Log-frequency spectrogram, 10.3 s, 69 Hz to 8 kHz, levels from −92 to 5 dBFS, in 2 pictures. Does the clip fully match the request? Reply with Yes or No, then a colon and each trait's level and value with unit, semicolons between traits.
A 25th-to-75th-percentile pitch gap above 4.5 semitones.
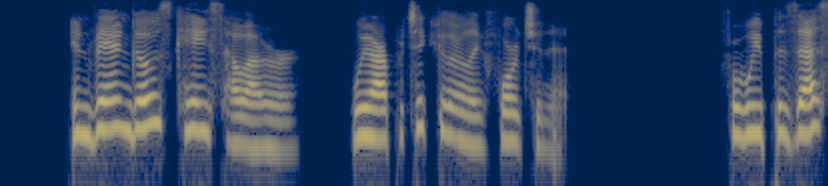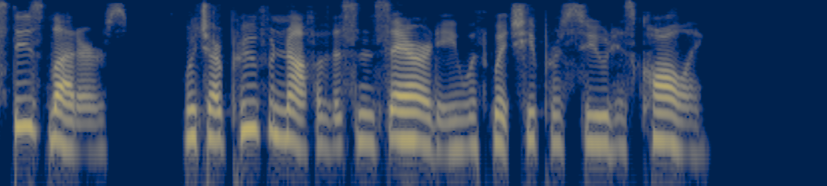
Yes: average, 5.3 semitones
